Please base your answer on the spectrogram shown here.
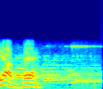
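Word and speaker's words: Javé: vogais Ficamos sabendo que a pronúncia correta do nome de Deus é yavé inclusive é interessante notar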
